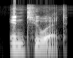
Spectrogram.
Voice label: "intuit", American

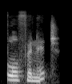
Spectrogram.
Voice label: "orphanage", Indian

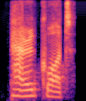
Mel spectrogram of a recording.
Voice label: "paraquat", Indian; Dictionary

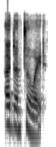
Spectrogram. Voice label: "odontoid", Indian

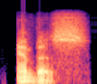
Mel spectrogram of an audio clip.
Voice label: "embus", American

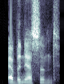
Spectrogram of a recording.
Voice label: "evanescent", American

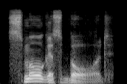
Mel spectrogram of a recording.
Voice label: "Smorgasbord", British

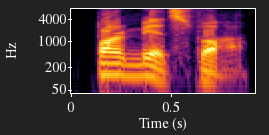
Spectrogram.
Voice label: "bar mitzvah", American

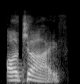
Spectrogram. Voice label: "ogive", Indian

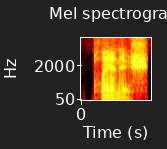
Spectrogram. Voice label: "planish", American

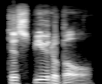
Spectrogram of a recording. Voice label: "disputable", American

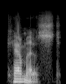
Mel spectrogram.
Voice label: "chemist", American

